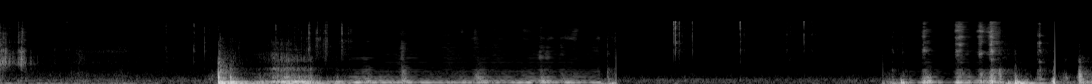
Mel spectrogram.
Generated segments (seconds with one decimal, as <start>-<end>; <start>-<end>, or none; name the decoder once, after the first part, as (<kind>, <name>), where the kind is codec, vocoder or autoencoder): 3.5-6.0 (vocoder, HiFi-GAN); 9.1-10.0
